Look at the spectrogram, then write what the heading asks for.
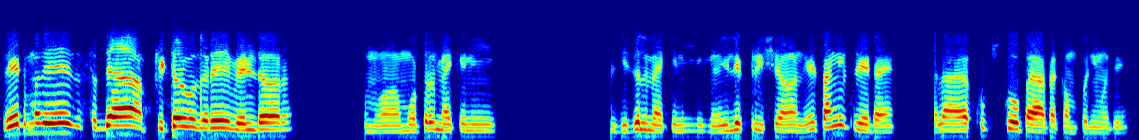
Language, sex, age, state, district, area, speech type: Marathi, male, 60+, Maharashtra, Amravati, rural, conversation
